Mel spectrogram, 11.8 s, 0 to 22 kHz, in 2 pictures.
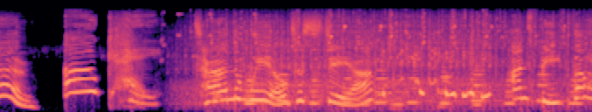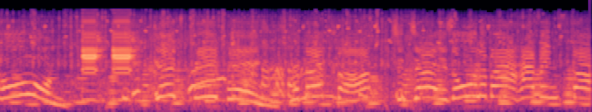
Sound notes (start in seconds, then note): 3.3 giggling; 6.3 beeping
